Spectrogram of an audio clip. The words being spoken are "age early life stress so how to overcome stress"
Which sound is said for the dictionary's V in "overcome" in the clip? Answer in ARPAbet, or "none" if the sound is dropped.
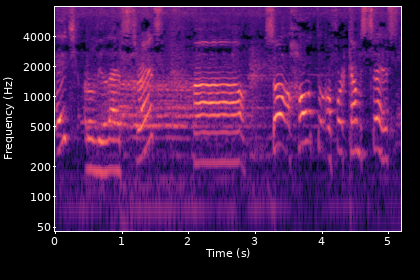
F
